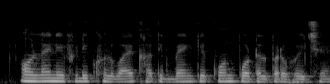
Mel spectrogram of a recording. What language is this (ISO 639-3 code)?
mai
